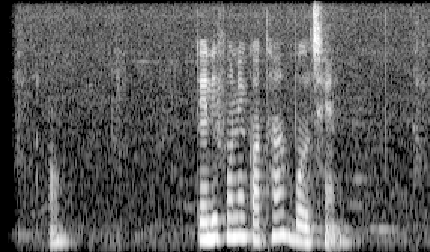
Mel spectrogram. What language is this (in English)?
Bangla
